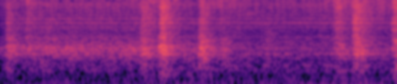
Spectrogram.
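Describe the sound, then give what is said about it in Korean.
A steady low rumble of a passenger train rolling along the rails from Maseong Station back to Cheongnyangni Station, with faint rhythmic clacks and brief swells of wheel noise every second or so. “마성역에서 다시 기차를 타고 청량리역으로 돌아오는 와중에 나는 아내로부터 더 많은 이야기를 듣게 되었다.”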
